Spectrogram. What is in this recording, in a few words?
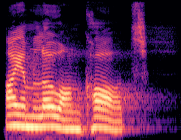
female undead low cards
